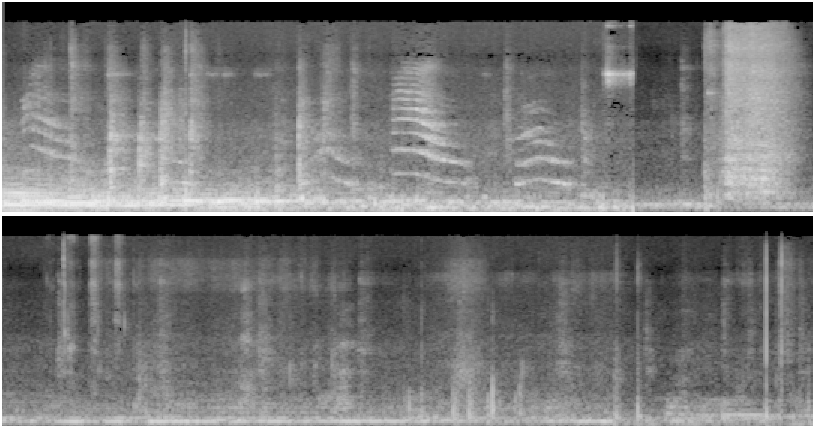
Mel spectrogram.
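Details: Cats meowing angrily at one another: a quick run of loud, arching meows in the first six seconds, then a burst of noise and quieter rustling with faint music in the background.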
